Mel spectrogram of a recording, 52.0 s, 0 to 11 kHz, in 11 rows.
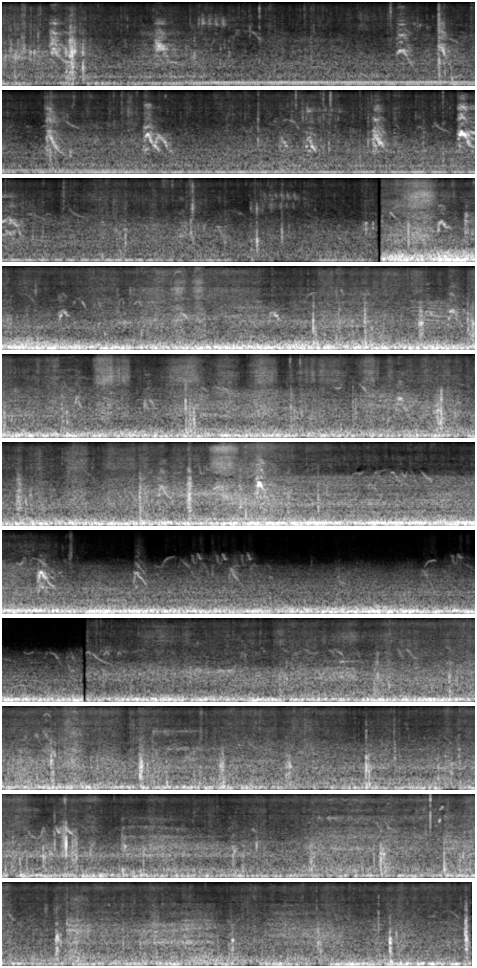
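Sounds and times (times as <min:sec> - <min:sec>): birds calling: 0:00.0 - 0:30.9, 0:33.6 - 0:52.0
steady low rumble: 0:13.3 - 0:52.0.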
